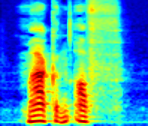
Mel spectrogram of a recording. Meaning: inflection of afmaken: 1. plural present indicative 2. plural present subjunctive
- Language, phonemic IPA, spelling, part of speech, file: Dutch, /ˈmakə(n) ˈɑf/, maken af, verb, Nl-maken af.ogg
